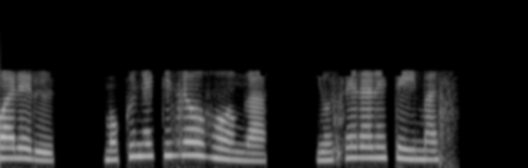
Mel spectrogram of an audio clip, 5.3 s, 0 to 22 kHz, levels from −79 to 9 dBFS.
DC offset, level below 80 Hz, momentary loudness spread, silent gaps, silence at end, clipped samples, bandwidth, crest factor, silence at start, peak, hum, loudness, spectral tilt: under 0.1%; -64 dBFS; 13 LU; 0.56-1.02 s, 2.75-3.14 s; 0.75 s; under 0.1%; 4 kHz; 20 dB; 0 s; -4 dBFS; none; -23 LUFS; -9.5 dB/octave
